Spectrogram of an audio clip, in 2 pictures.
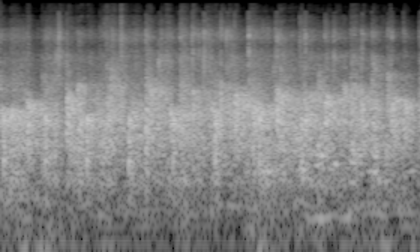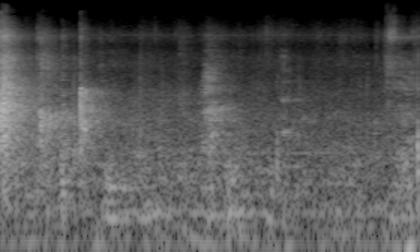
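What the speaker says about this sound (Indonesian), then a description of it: "Ini tepuk tangannya." Audience applause at a university literacy event in Surabaya, dense clapping for about three and a half seconds, then fading to a few scattered claps and quiet room noise.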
